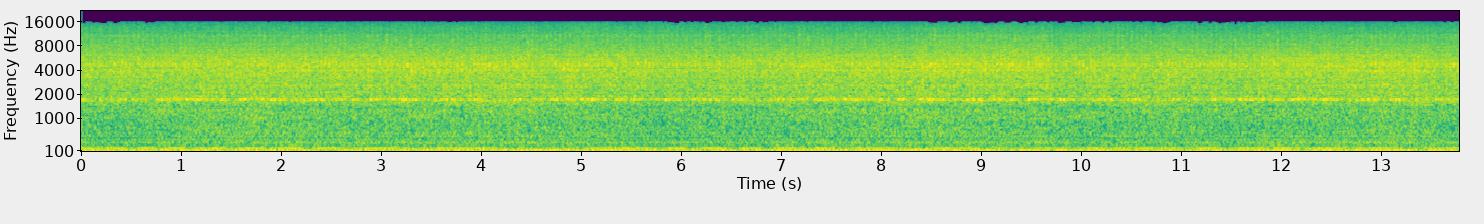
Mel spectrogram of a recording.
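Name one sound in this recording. Wind rushes steadily past the plane.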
